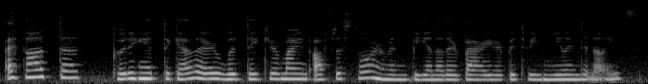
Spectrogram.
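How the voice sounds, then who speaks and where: Soft, high-pitched, affectionate girlfriend played by a woman. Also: fairly even intonation, normal speed. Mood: cozy, caring. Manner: playful, rambling, tender, reassuring. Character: goofy, affectionate young girlfriend comforting scared partner. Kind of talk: ASMR girlfriend roleplay, intimate one-sided dialogue.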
